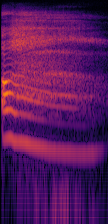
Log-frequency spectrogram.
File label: SIGH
